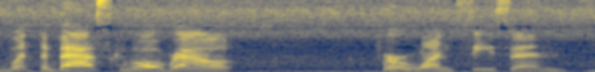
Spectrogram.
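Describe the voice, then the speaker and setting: A woman with an American accent talks at a fairly slow pace with a fairly high pitch. Her tone is bright and sharp, touched with vocal fry. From North Carolina, Wake Forest near Raleigh. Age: 20s. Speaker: college cheerleader. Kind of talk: casual interview chat.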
